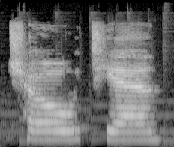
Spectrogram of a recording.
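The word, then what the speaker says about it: 秋天: 秋天, both are first tone. 秋天.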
